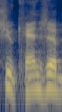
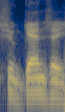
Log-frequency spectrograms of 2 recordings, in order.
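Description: First: The middle consonant is a hard k sound. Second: The middle consonant is a g sound. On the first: The speaker calls it wrong. "they pronounce it as it's written as shukenja" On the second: The speaker calls it right. "but it's supposed to be shugenja"

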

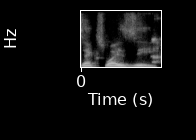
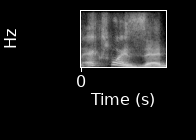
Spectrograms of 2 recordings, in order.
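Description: First: The final letter is pronounced zee. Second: The final letter is pronounced zed. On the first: The speaker calls it right. "Z is a much cooler sounding word" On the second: The speaker calls it wrong. "doesn't sound as good as"

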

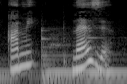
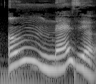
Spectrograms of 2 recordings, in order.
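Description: First: The M is sounded separately with closed lips. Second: The M merges into one nasal vowel sound. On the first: The speaker calls it right. "Você pronunciou o som do A e pronunciou o som do M" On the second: The speaker calls it wrong. "Se você não fizer isso, você não consegue. E se você falar amnésia, não é a mesma palavra"

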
